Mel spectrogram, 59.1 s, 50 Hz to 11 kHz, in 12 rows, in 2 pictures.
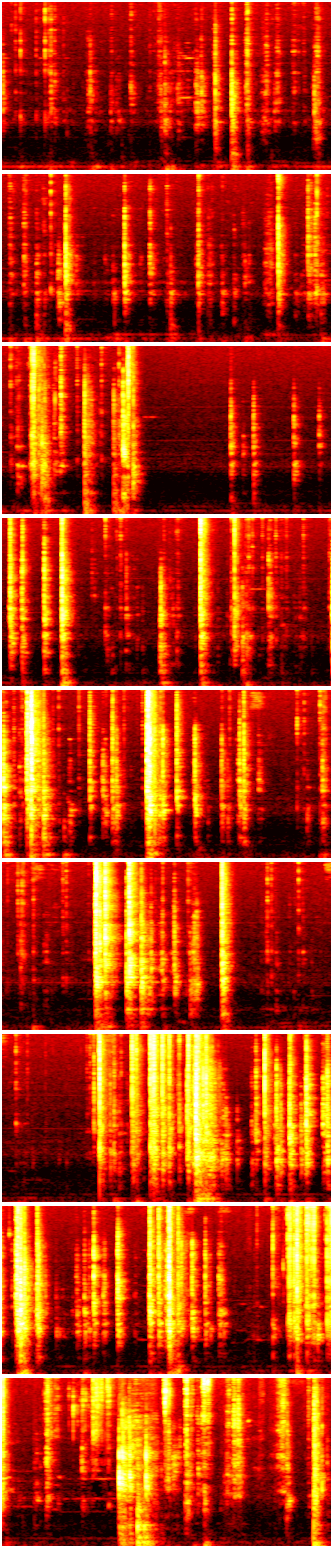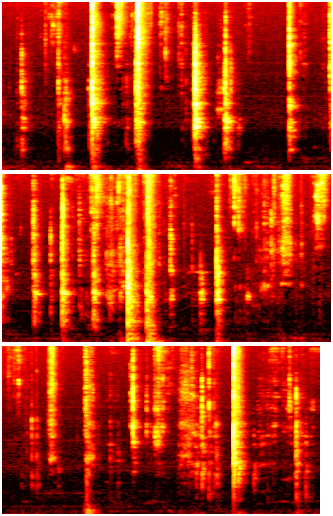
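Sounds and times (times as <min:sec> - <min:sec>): blender parts clicking and clattering: 0:38.6 - 0:44.5, 0:50.3 - 0:52.0.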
